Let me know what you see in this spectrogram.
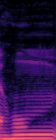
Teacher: ہم میم ساکن کا ادغام ہے، ٹھیک ہے، غنے کے ساتھ پڑھیں گے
